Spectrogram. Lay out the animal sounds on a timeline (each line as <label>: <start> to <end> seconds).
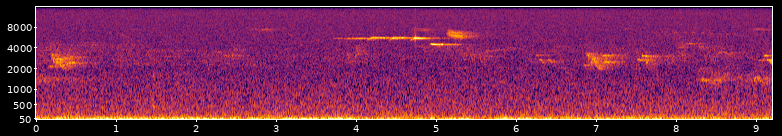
American Robin (Turdus migratorius): 0.0 to 0.7 seconds
Red-eyed Vireo (Vireo olivaceus): 0.0 to 9.2 seconds
Black-throated Green Warbler (Setophaga virens): 3.5 to 5.6 seconds
Eastern Wood-Pewee (Contopus virens): 4.9 to 6.1 seconds
American Robin (Turdus migratorius): 6.1 to 8.3 seconds
American Crow (Corvus brachyrhynchos): 8.2 to 9.2 seconds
